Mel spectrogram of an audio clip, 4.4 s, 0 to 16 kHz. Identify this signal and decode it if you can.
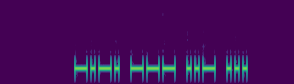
Morse code, heard as a keyed tone, about 20 wpm, 700 Hz. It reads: COUS
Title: Build A Word - 2 Letters At A Time - 6-Letter Words - 20wpm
